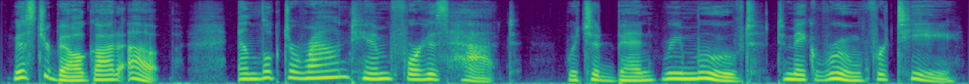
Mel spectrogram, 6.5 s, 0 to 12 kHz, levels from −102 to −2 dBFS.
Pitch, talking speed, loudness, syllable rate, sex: 190 Hz, 185 wpm, -17 LUFS, 4.4 syllables/s, female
